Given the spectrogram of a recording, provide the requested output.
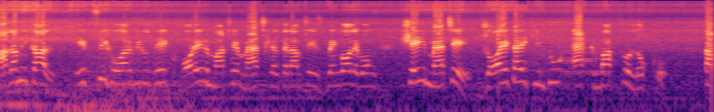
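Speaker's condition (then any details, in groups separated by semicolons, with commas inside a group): No condition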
